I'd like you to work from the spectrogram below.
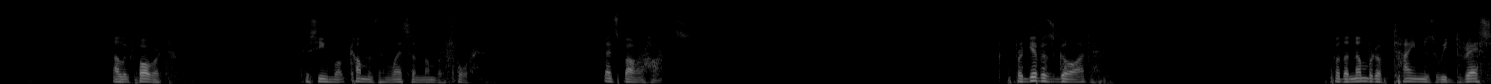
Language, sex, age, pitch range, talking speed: English, male, 40-59, 110-135 Hz, 100 wpm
